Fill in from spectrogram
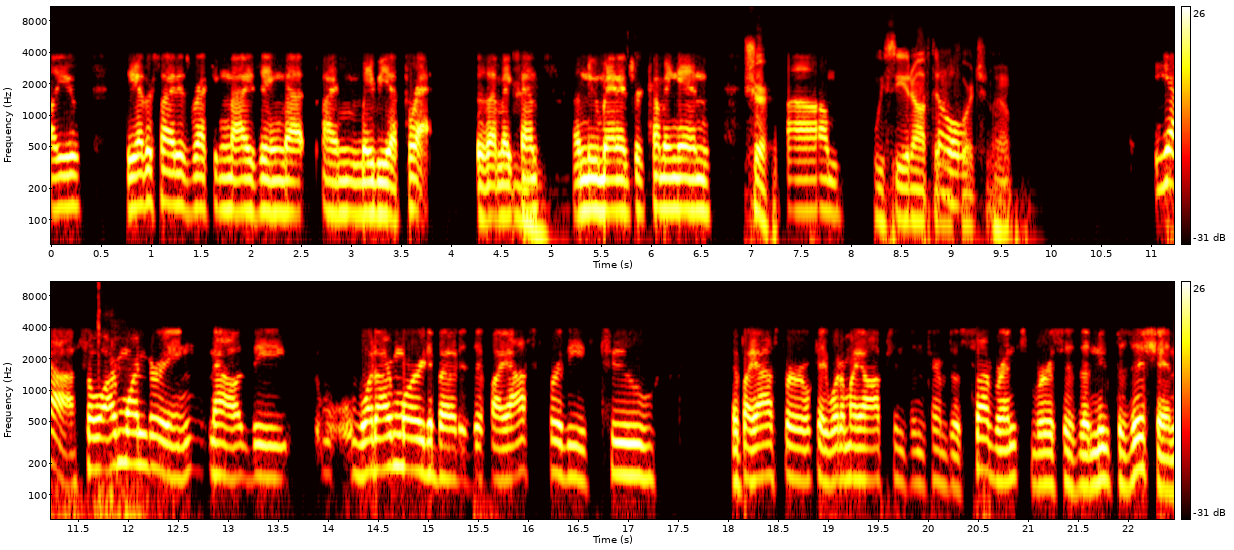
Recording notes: answering your phone calls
